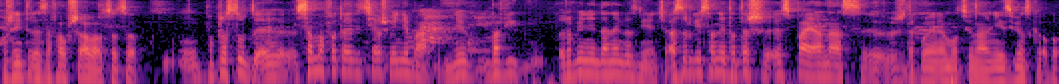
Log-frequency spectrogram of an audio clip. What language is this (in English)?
Polish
